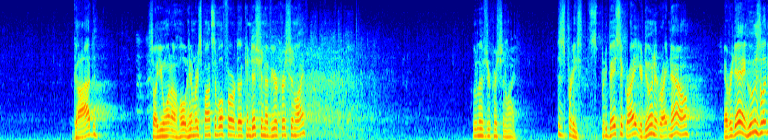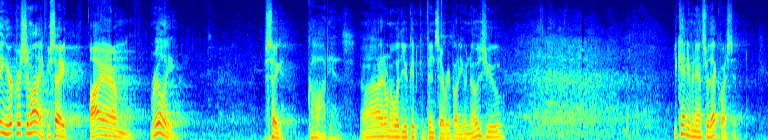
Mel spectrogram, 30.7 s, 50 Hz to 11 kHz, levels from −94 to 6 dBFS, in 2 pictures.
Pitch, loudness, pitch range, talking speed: 150 Hz, -19 LUFS, 120-180 Hz, 125 wpm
